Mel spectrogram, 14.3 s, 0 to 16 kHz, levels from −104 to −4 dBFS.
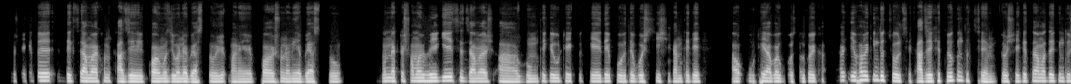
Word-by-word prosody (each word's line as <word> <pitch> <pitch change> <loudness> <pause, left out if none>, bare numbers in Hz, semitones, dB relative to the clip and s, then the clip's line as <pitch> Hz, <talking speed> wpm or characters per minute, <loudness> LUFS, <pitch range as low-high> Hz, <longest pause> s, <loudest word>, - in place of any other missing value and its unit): তো - - -17
সেক্ষেত্রে 160 +2 -2 0.3
দেখছি 135 0 -3
আমরা 135 0 +3
এখন 135 +1 -5
কাজে 130 0 +3 0.2
কর্মজীবনে 125 0 +4
ব্যস্ত 120 +2 0
হয়ে 125 +2 +2
মানে 115 0 0 0.2
পড়াশোনা 120 0 +1
নিয়ে 120 -1 +3
ব্যস্ত। 120 -1 -1 0.7
এমন 140 +1 0
একটা 155 - -6
সময় 145 0 +4
হয়ে 145 0 +5
গিয়েছে 160 -1 +3
যে - - -4
আমরা 130 -1 +1 0.5
ঘুম 125 -1 +1
থেকে 130 +1 -4
উঠে 140 +2 -3
একটু 140 - -18
খেয়ে 130 -1 0
দেয়ে 135 -1 0
পড়তে 130 0 0
বসছি 130 +3 -2
সেখান 130 -2 -3
থেকে 130 0 +1 0.5
আ - - 0 0.2
উঠে 140 +3 -2
আবার 135 0 +2
গোসল 130 0 -8
করে 135 -1 +3
খা - - -15 0.4
এভাবে 180 +2 +4
কিন্তু 185 -1 +3
চলছে। 135 -3 +1
কাজের 135 +1 +5
ক্ষেত্রেও 165 +3 +2
কিন্তু 170 -4 0
সেম 120 -3 +1
তো 130 - -4
সেক্ষেত্রে 140 +3 -2
আমাদের 140 0 +2
কিন্তু 145 -1 -1
135 Hz, 195 wpm, -22 LUFS, 125-145 Hz, 0.7 s, হয়ে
